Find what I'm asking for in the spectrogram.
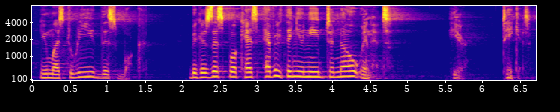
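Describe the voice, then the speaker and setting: A man in his forties, a little hoarse, telling a personal story on a theater stage into a handheld mic, reflective and gently humorous with many small pauses and fillers. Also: mid-range voice. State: slightly hoarse from many interviews. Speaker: translator and poet. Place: theater stage, dark room. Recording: long reverb of a theater hall.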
